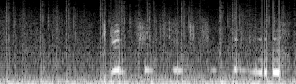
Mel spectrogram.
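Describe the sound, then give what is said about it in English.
Muffled video game gunfire rumbles in low, boomy bursts, mixed with short electronic tonal blips. It stays fairly steady throughout, with no clear speech. “Now we need to go to the gunshot.”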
